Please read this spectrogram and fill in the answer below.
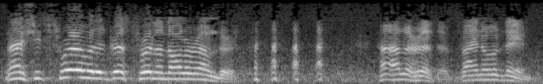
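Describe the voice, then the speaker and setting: A man's voice: animated, unhurried, a bit bright. A man acting in an old-time radio drama as a sly thief posing as a folksy, fatherly priest, with hesitant, chuckling delivery. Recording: muffled, noisy old radio recording with rumble.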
